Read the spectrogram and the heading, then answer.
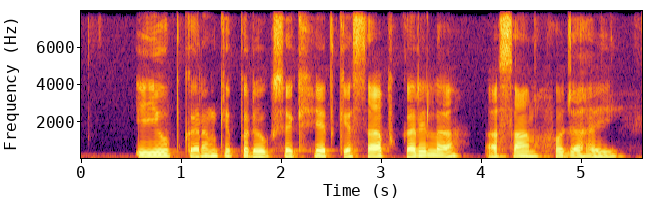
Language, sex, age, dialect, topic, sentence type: Magahi, male, 25-30, Central/Standard, banking, statement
